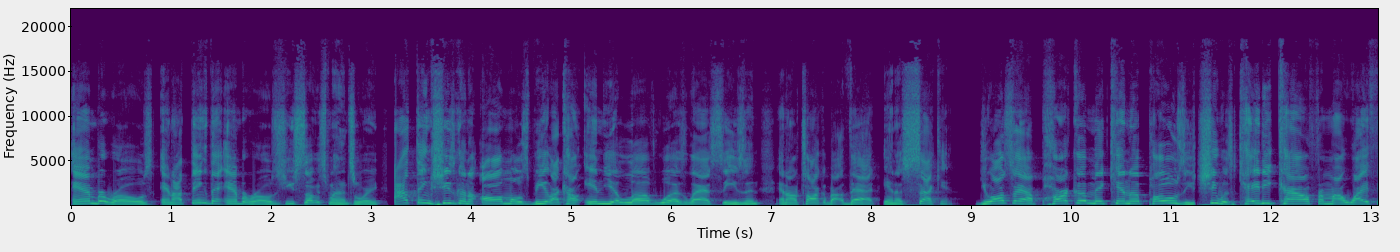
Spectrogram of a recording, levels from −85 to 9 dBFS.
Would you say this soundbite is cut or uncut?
cut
